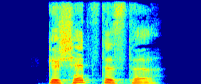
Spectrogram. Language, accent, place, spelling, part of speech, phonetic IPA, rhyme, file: German, Germany, Berlin, geschätzteste, adjective, [ɡəˈʃɛt͡stəstə], -ɛt͡stəstə, De-geschätzteste.ogg
- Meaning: inflection of geschätzt: 1. strong/mixed nominative/accusative feminine singular superlative degree 2. strong nominative/accusative plural superlative degree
